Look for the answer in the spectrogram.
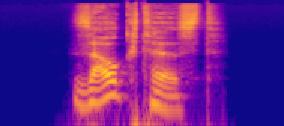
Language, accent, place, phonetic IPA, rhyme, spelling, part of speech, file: German, Germany, Berlin, [ˈzaʊ̯ktəst], -aʊ̯ktəst, saugtest, verb, De-saugtest.ogg
- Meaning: inflection of saugen: 1. second-person singular preterite 2. second-person singular subjunctive II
